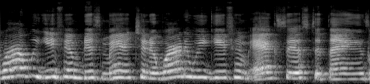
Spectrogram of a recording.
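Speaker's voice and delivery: high-pitched, baffled complaint; incredulous protest. Real, not acted. Recapper questions giving him a mansion, incredulous. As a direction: question it like it makes no sense at all.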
